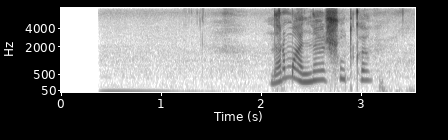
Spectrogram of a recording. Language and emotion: Russian, neutral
